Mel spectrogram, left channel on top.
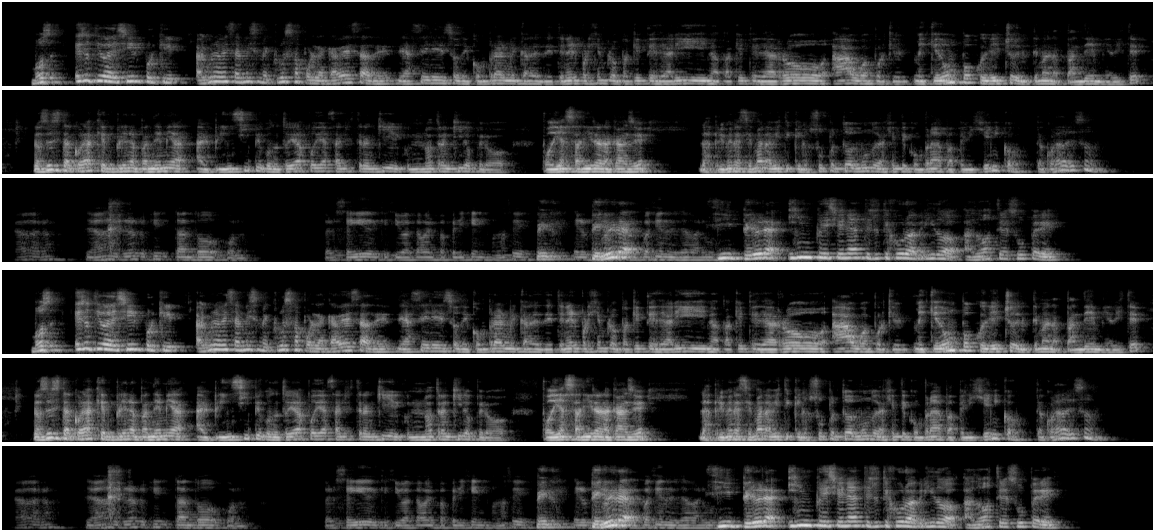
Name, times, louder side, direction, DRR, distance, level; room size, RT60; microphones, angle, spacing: voice 1, 0.3-11.4 11.8-22.5 24.1-24.2 28.4-28.7 28.9-29.4 30.1-33.6, right 1 dB, 55° right, 1.2 m, -22 dB
voice 2, 23.1-25.5 26.2-30.2, right 1 dB, 15° right, 1.7 m, -36 dB
16.5 x 5.5 x 7.1 m
head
